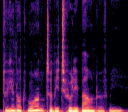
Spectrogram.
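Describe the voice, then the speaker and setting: A man voicing a breathy, possessive bound demon. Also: mid-range voice, steady tone. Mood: possessive, insistent. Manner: intimate, soft-spoken, slow and deliberate. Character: jealous, possessive male demon bound to a sorcerer. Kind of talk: ASMR roleplay.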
